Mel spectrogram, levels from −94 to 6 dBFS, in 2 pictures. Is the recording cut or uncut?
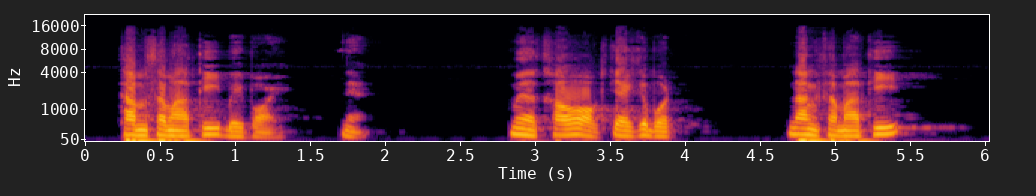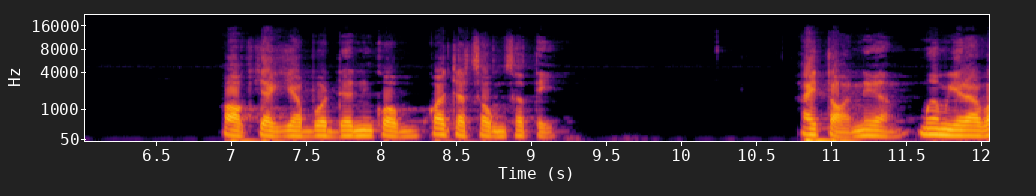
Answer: uncut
